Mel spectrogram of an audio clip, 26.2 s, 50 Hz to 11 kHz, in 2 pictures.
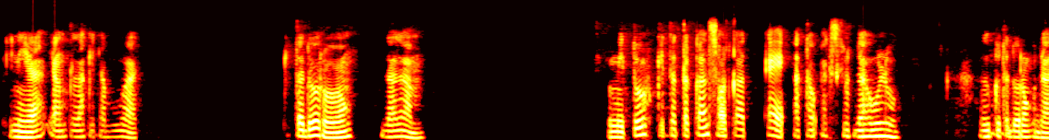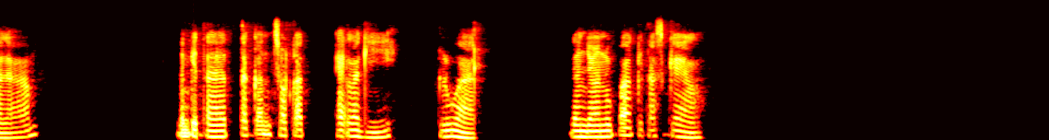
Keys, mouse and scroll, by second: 2.7-4.1 middle drag, 4.1 click, 6.4 ctrl+z, 11.1 e, 18.1 e, 21.3 s, 24.2-26.2 middle drag.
